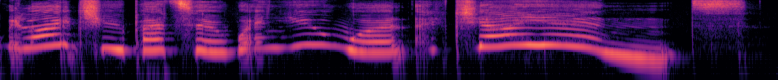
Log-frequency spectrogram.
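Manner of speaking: high, whiny friend voice; friends complaining. Acted. Friends moan at giant Ellie, high and whiny. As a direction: moan at her like let-down friends. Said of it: "they cried".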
